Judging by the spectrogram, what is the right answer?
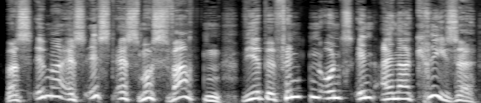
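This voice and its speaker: A man's voice: sits high, big pitch swings, unhurried, a bit bright, dry recording, studio quality, pitched above the performer's own voice, heavily acted. A man reading an audiobook, voicing an angry, scornful middle-aged king who talks in a curt, dismissive way.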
